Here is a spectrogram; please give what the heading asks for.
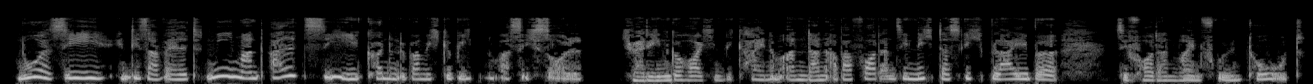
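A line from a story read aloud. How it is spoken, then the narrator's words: Calling out. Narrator (German): rief Frock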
